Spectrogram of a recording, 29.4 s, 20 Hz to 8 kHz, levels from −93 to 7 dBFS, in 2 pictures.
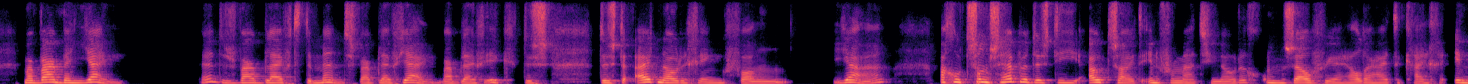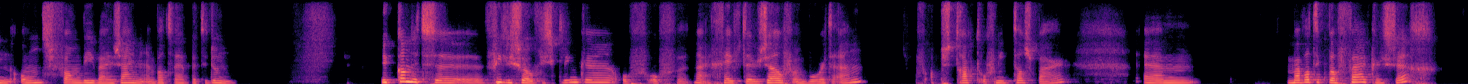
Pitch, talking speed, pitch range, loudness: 185 Hz, 160 wpm, 165-220 Hz, -27 LUFS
